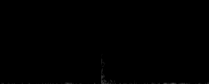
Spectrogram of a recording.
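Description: Faint scratching of oil pastels being rubbed onto paper while colouring, with a soft tap about a second in.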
